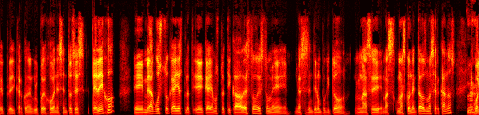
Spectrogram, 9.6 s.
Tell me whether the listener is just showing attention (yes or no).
yes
